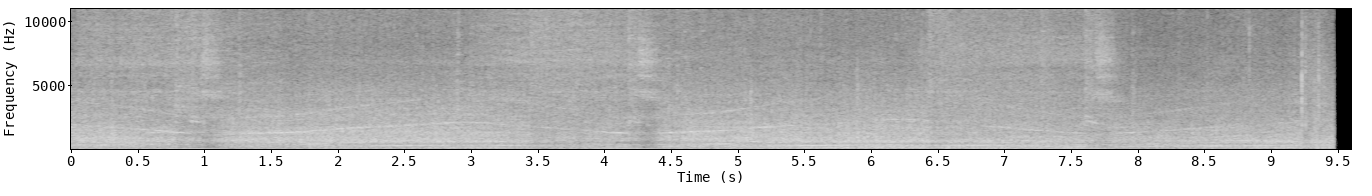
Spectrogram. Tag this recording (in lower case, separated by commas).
truck, vehicle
